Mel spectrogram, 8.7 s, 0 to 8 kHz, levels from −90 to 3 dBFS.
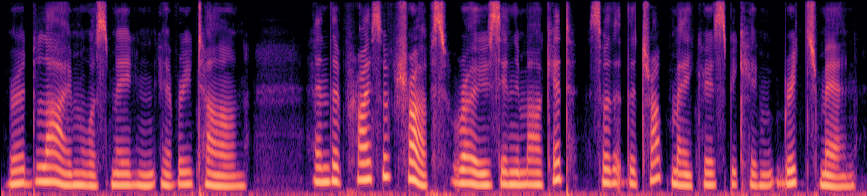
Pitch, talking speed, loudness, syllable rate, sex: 195 Hz, 165 wpm, -17 LUFS, 4.0 syllables/s, female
